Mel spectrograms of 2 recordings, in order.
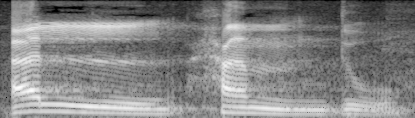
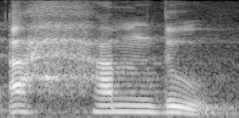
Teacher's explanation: Bagi alif lam qamariyah, bacanya ialah dinyatakan lam tersebut.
